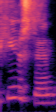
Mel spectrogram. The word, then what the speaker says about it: Houston: and the drummer was, is it Houston? Steve Houston? Is that how he pronounced it? Steve Houston. Yes. Okay. Steve Houston.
